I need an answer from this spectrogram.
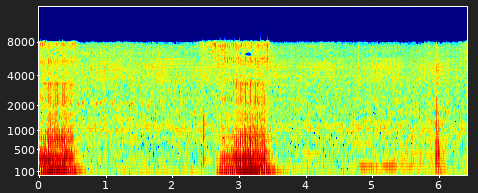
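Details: A dog asleep snores with deep, gravelly inhalations spaced about two and a half seconds apart, a faint soft click and hum in the quiet gaps.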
